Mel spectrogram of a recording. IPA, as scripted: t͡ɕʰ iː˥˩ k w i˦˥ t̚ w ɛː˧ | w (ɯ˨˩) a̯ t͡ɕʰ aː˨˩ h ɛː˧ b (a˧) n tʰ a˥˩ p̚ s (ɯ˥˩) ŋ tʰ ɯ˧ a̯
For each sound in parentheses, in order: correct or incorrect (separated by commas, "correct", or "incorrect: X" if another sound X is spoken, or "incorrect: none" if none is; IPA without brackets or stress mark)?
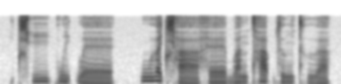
incorrect: ɯ˥˩, incorrect: a˦˥, incorrect: ɯ˦˥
